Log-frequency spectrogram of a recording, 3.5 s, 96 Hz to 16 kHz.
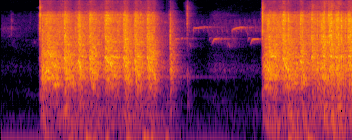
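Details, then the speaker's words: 1991 Yamaha Venture Royale rough starting: two bursts of cranking with grinding, slipping chatter and no catch; worn starter clutch slipping, before replacement. "Yeah, you hear that? Slipping a little bit, eh?"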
